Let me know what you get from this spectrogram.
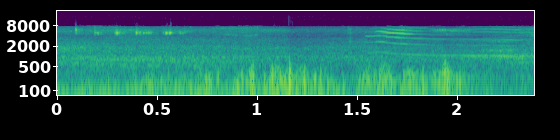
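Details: On a sunny morning in the garden, a rescue cat, one of the trio Lucy, Tutu and Binx, lets out a short harmonic meow that climbs then fades, after low muffled thumps and murmuring voices.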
